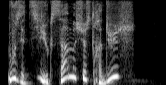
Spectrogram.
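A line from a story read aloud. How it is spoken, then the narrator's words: Exclaimed. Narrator (French): s'exclama Morgane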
